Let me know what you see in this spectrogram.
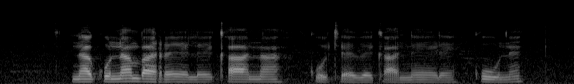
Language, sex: Venda, male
